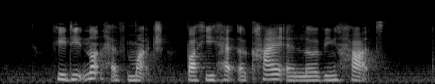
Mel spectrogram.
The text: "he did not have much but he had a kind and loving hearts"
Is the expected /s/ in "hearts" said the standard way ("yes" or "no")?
no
